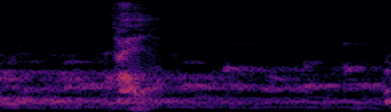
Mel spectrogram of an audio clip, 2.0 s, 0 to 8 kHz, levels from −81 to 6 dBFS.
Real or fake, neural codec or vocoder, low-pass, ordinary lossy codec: fake; codec, 16 kHz, 4 kbps, FreqCodec, larger model; none; none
